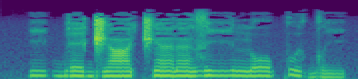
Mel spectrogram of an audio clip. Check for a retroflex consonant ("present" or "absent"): absent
